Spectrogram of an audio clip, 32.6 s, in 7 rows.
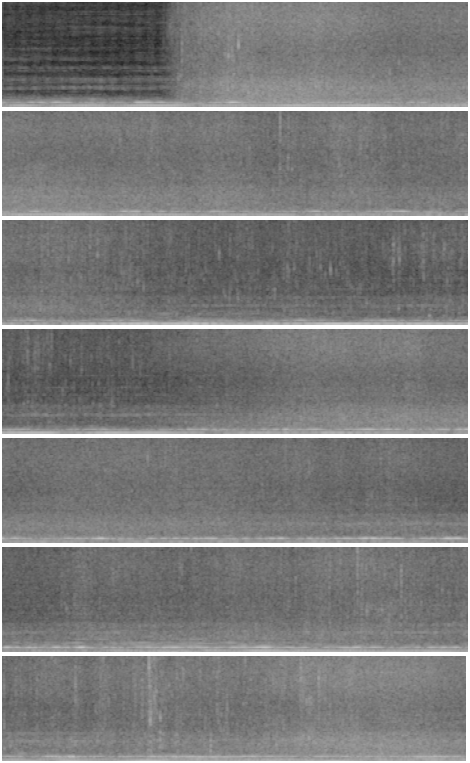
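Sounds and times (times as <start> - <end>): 
ambient ocean: 0.0 - 32.6.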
